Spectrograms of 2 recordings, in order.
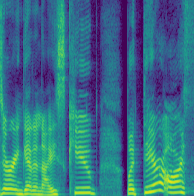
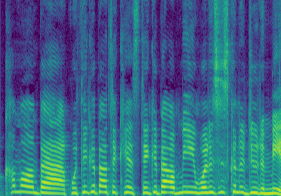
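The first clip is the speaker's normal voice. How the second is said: higher-pitched mock pleading; imitated manipulative abuser; 6 semitones higher than usual. Abuser begging the victim to come back, mock pleading. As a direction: plead self-centredly in a raised, wheedling pitch. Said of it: "commonplace for an abuser to be like".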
